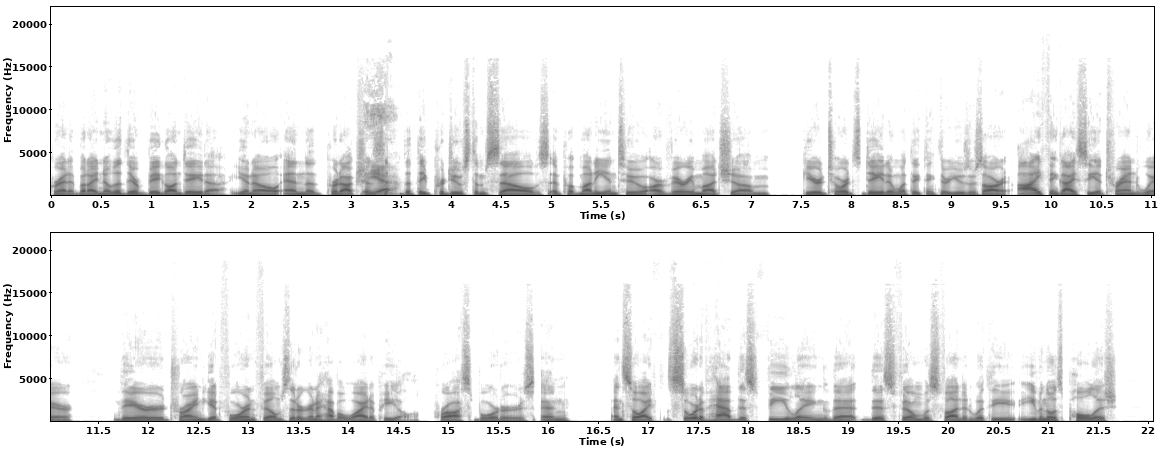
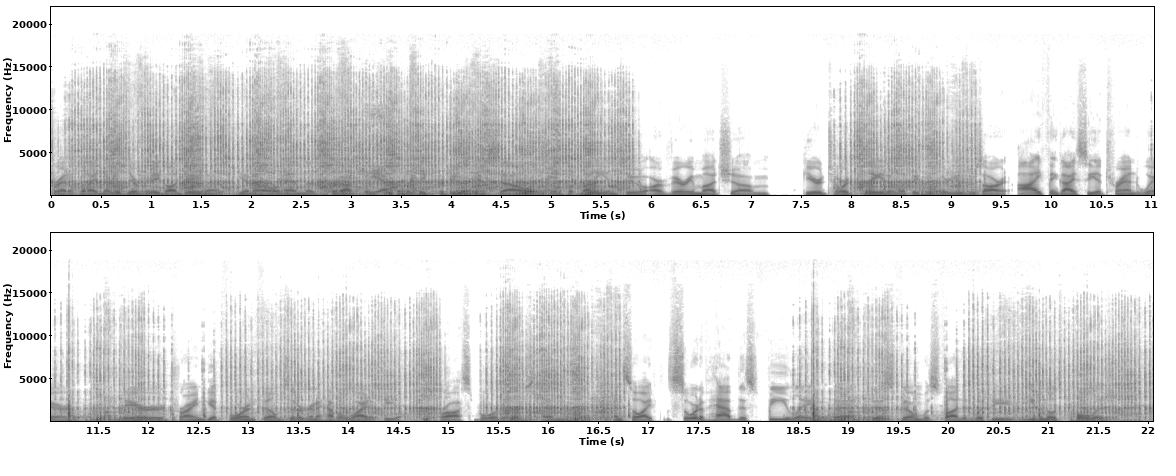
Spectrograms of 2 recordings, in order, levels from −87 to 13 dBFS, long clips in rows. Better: first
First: none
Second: machinery noise; very loud; throughout; 2 dB above the speech

